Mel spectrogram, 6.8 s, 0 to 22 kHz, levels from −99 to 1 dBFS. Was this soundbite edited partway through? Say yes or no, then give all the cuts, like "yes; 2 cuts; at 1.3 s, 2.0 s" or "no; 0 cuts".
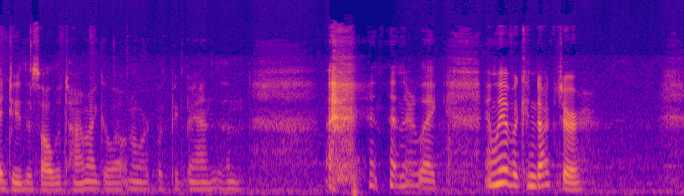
no; 0 cuts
